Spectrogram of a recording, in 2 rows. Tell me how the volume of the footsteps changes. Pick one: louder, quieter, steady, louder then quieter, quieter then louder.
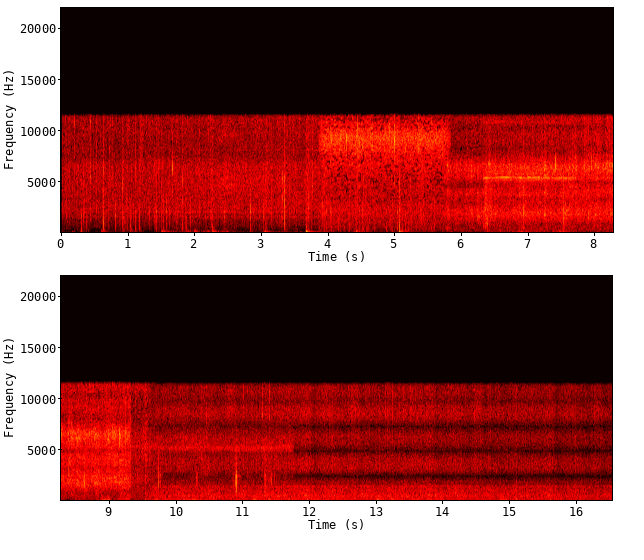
quieter.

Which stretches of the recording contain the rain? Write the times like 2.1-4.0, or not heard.
0.0-16.5.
